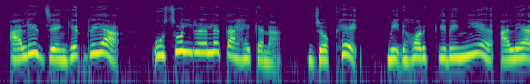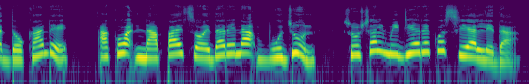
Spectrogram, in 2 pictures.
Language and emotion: Santali, happy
